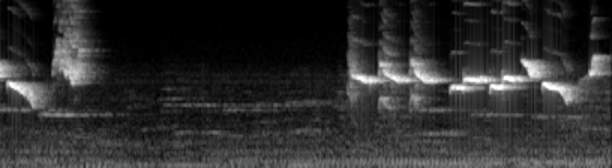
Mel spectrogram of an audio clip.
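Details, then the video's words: Wing-flapping kacer, or Oriental magpie-robin, conditioned with a wet setting, delivering fill phrases: one opening downslurred whistle and a buzzy note, a long silence, then a fast chain of bright, swooping whistles. "SETTING BASAH Kacer Satu Titik Tahan Ngobra Muntah Isian"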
